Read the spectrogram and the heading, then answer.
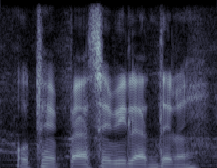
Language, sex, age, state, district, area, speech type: Dogri, male, 30-45, Jammu and Kashmir, Udhampur, rural, spontaneous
